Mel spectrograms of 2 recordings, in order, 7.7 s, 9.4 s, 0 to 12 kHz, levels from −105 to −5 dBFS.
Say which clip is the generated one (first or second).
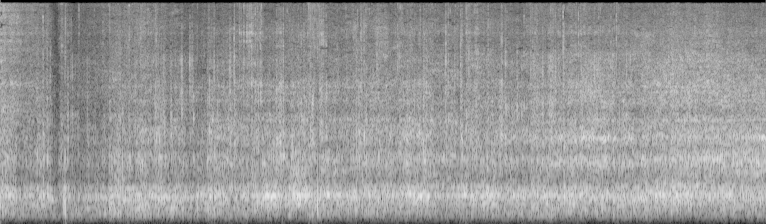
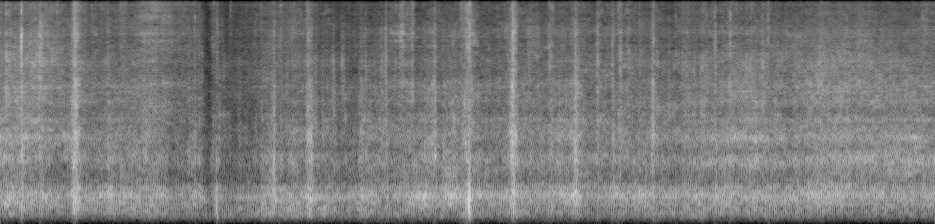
second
